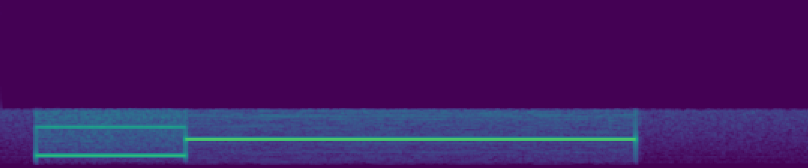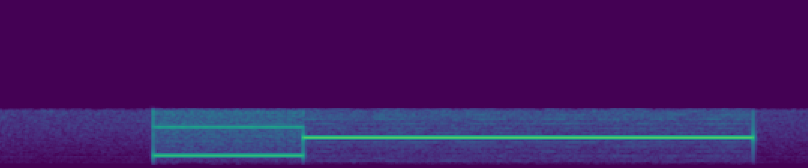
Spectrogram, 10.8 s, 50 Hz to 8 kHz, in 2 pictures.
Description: Two-tone page, heard as a one-second tone, then a three-second tone, about 670 then 1430 Hz, about 670 then 1500 Hz. It is heard from 0.2 to 10.4 s.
